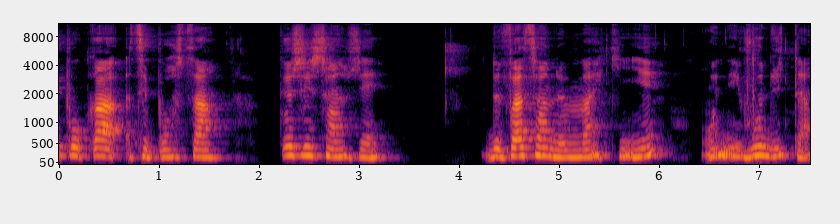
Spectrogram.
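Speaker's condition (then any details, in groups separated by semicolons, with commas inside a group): Multiple sclerosis; wheelchair, hand difficulties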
